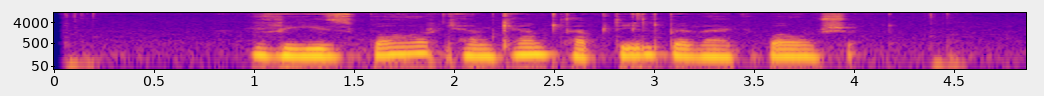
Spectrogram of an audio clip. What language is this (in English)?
Persian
